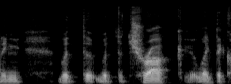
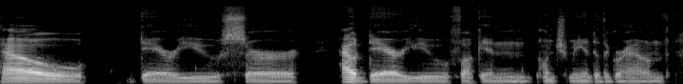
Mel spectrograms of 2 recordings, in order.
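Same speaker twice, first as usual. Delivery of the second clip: very slow, loud, stern scolding, drawn-out "how"; 6 dB louder than usual. Describing a set photo of a figure wagging his finger: imitating Superman scolding. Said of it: "wagging his finger, like".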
